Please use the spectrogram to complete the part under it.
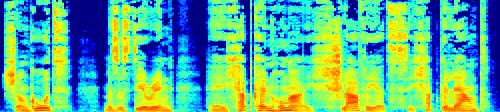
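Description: A woman voicing a moody, stubborn young man who answers curtly in a lowered voice. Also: unhurried, bright, forceful tone, dry recording, studio quality, full character voice. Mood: sulky.

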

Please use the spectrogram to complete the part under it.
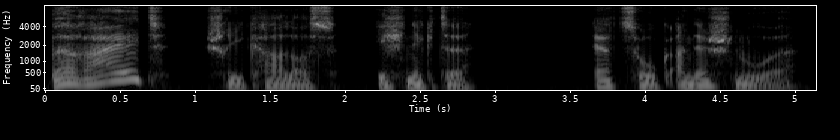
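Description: A man reading a first-person story aloud in an expressive way. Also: very deep voice, slow, dry recording, clean studio sound. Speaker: narrator. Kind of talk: audiobook narration.

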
